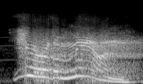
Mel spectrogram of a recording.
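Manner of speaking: high, loud, drawn-out yell; furious accusation. Retold or imitated. Counselor suddenly points his finger at the husband, furious yell. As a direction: hurl the accusation at full force. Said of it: "breaking blood vessels in his eyes".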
